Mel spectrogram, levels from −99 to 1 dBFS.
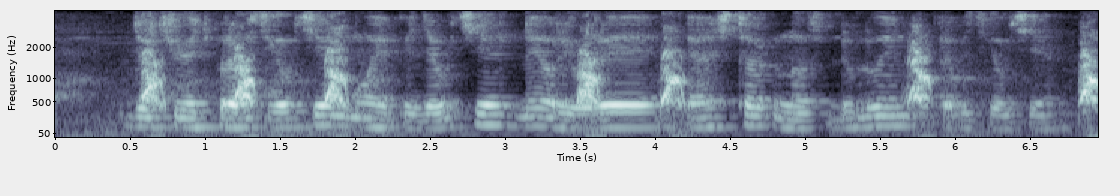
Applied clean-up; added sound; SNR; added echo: none; Bark; -1 dB; reverberation time 0.4 s.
